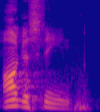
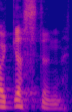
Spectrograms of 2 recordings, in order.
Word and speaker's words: Augustine: One is a guy named St. Augustine, or Augustine, depending on how you want to pronounce it.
